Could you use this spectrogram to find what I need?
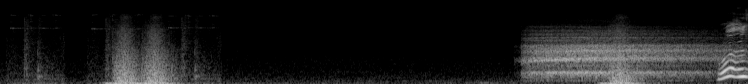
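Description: Game sword slashes ring with sharp metallic clangs.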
